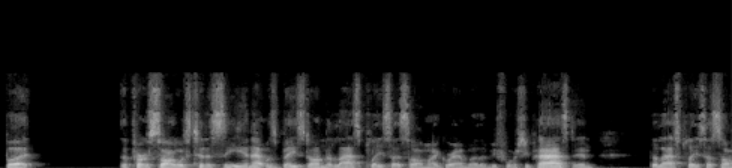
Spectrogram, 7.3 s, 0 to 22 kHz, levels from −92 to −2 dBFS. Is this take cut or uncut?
uncut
